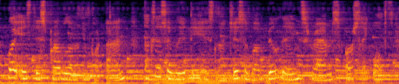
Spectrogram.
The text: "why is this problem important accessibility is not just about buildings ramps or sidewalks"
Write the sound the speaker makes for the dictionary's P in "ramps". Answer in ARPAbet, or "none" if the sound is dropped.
none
